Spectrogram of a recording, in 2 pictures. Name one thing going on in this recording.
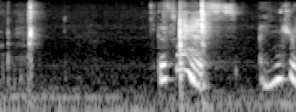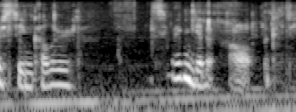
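A metal tin lid clicks and scrapes as it is pried open.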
